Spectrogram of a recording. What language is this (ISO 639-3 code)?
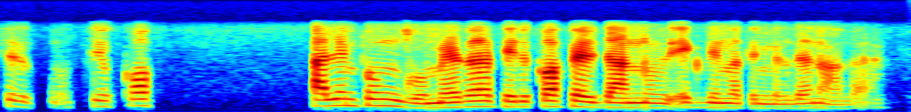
nep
